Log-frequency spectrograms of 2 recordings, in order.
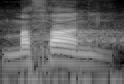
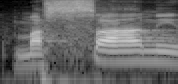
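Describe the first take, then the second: First: The middle consonant is a soft th sound. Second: The middle consonant is a plain s sound. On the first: The speaker calls it right. "था के साथ है" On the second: The speaker calls it wrong. "मसानी नहीं"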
